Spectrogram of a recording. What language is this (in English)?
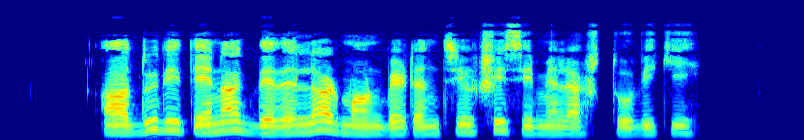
Torwali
